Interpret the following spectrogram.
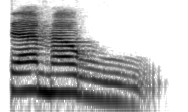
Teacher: I'm not stopping ra abruptly, but I'm giving it a medium flow of sound. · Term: tawassut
